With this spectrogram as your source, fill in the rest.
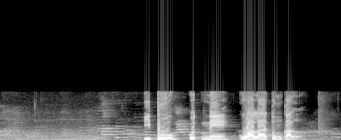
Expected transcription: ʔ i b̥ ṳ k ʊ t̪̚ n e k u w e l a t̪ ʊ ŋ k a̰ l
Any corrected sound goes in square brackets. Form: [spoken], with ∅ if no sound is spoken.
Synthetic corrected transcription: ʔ i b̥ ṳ k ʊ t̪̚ n e k u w [a] l a t̪ [u] ŋ k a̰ l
